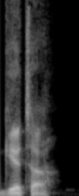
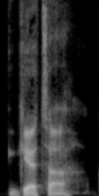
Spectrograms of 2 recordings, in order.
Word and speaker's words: Goethe: One of his favorite poets was, I always mess up how you say his name because it's spelled differently, but it's pronounced Goethe. Johann Wolfgang von Goethe.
